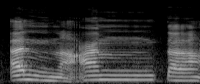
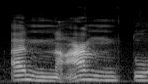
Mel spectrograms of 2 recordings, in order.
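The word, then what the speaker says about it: أنعمت: Atau contoh lain, an'amta alaihim, nikmat yang telah engkau berikan. Tetapi kalau kita membacanya an'amtu alaihim. Nah, di sini terdapat perbedaan atau perubahan ya. Yang satu an'amta, yang satu an'amtu.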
